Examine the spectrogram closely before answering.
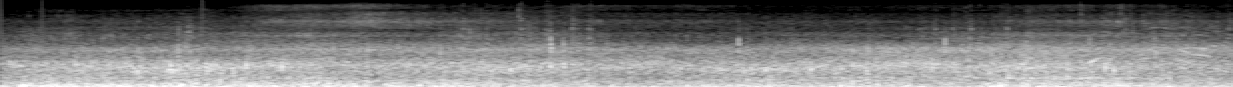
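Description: Cars pass on a road.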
